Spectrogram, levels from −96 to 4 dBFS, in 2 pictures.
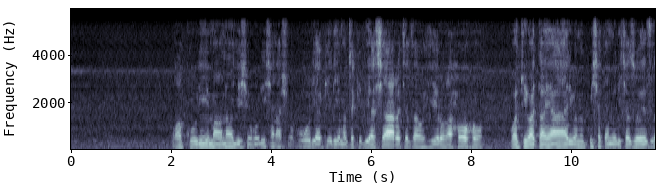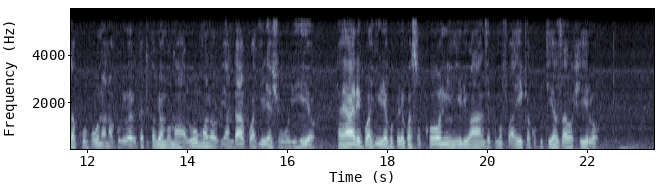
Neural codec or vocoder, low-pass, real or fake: codec, 16 kHz, 16 kbps, FunCodec, trained on Chinese and English, 50 frames a second; 5.4 kHz; fake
